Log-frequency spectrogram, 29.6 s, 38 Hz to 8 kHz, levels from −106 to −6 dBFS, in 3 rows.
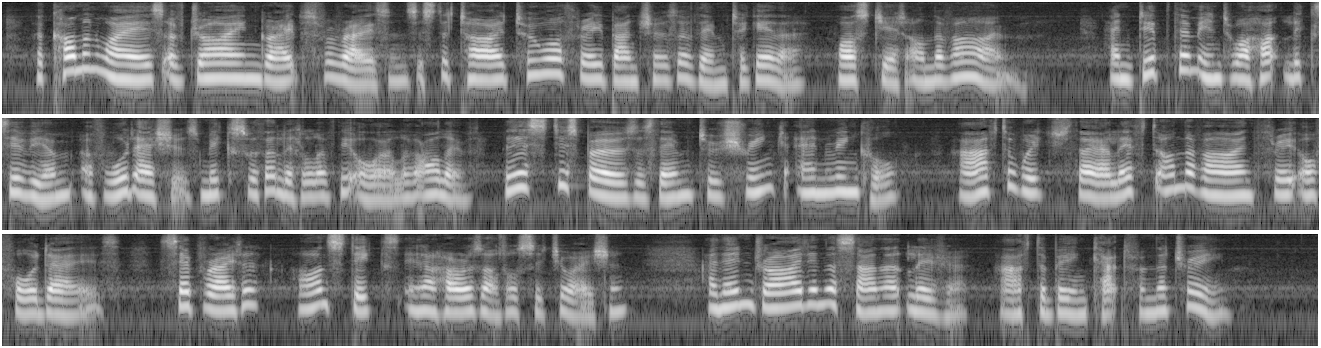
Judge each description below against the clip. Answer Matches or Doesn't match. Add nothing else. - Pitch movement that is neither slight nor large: Matches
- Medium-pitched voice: Doesn't match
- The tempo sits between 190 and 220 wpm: Doesn't match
